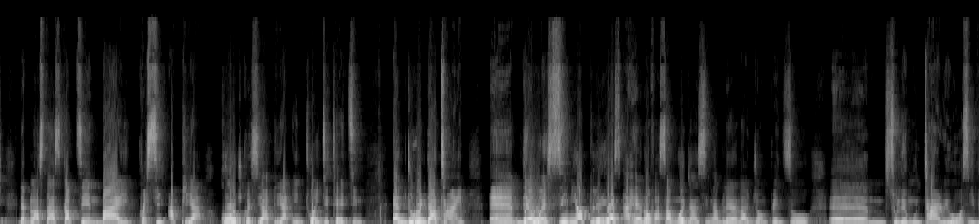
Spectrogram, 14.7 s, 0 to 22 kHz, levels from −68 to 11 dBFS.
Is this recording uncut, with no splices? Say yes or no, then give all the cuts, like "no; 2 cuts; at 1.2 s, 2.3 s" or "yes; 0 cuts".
yes; 0 cuts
